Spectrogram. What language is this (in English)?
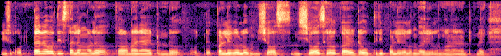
Malayalam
